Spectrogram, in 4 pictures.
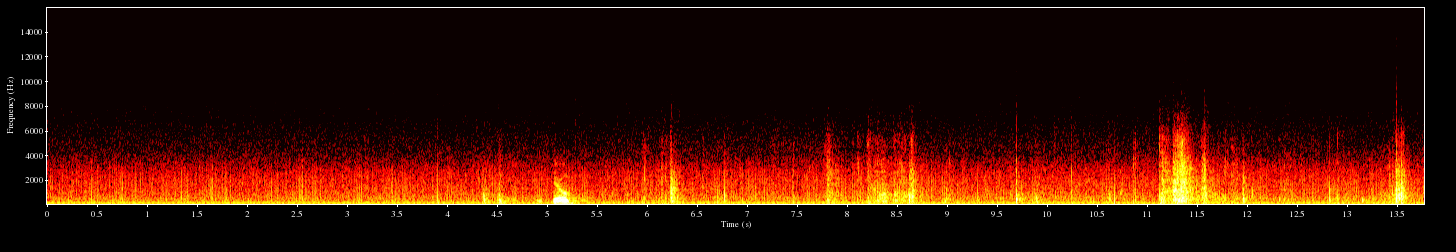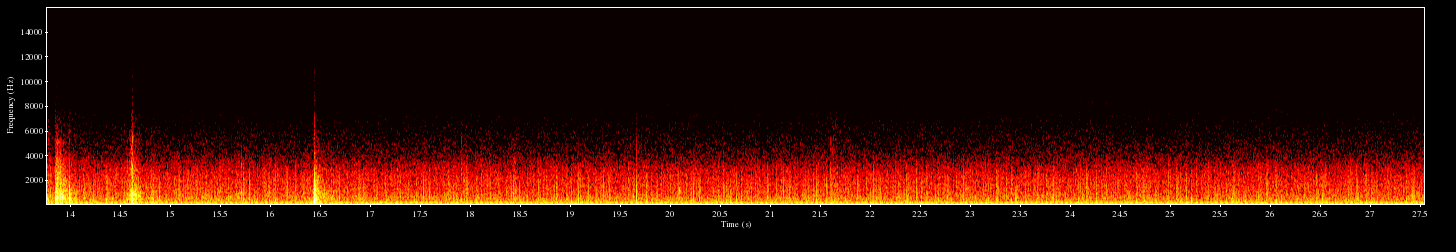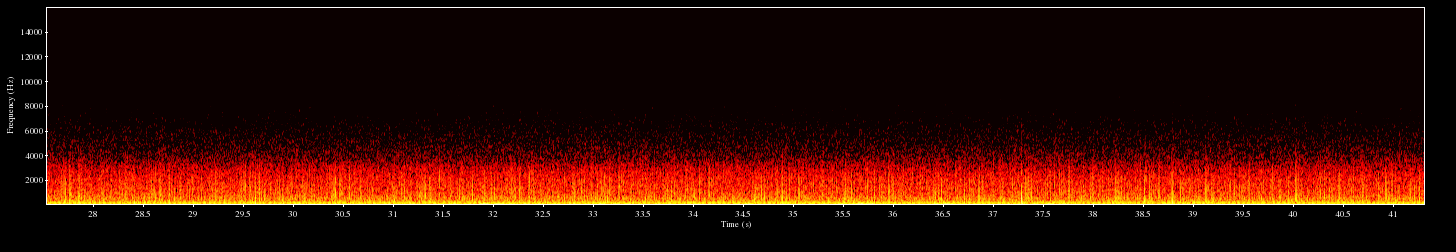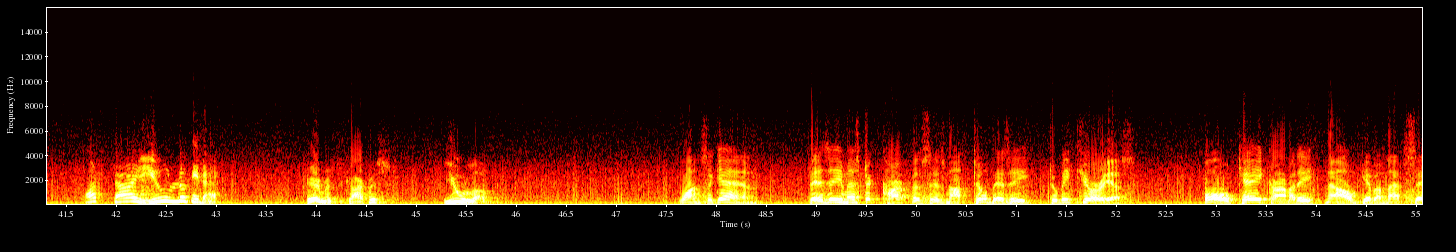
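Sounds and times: film soundtrack hum and hiss: 0.0s - 55.0s
crackers crackling and snapping: 3.8s - 20.4s.

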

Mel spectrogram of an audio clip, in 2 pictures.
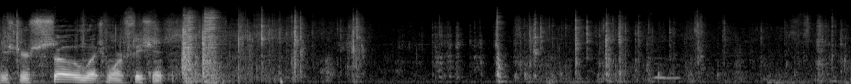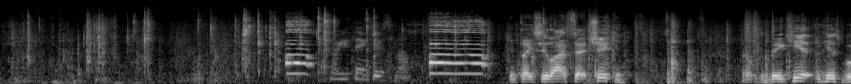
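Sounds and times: foil tape crinkling: 2.3s - 17.0s
foil tape tearing: 10.8s - 12.4s.

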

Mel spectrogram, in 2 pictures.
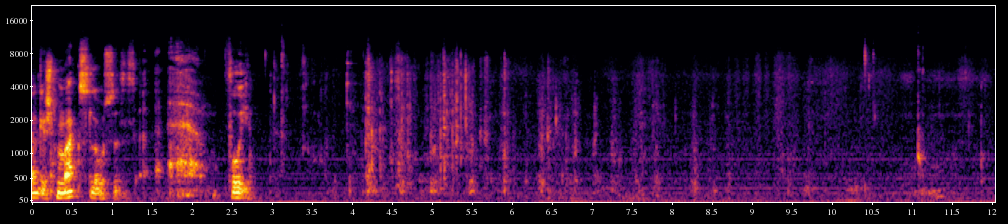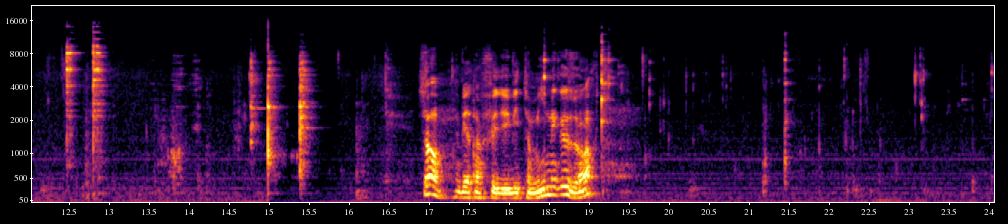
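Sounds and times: cracker packet crinkling: 3.0s - 7.4s.

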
